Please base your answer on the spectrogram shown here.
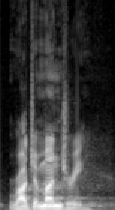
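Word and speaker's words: Rajahmundry: And so this week we are brought to Rajamundry. I think I said that right. Did I say that right? Rajamundry, okay, and Pastor Kumar.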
